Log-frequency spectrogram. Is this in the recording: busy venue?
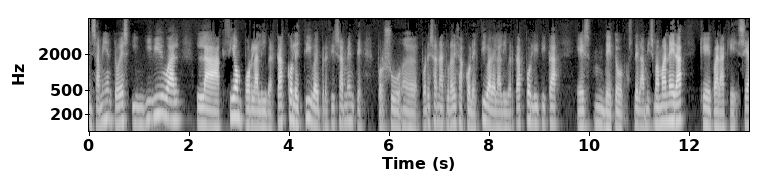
no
